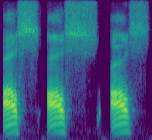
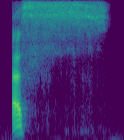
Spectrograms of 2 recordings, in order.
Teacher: the sound, not only does it go up in your mouth, but it gets stuck between your upper palate and your tongue. So you're saying als, als, you can see that it's as if the sound and the air is sort of getting stuck to a certain extent between your upper palate and your tongue. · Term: al-Itbaq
